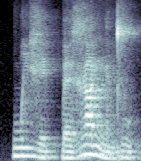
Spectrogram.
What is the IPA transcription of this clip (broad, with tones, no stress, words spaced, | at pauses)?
wi˧ɣeː˨k͡pɛ˨ ɣa˦ŋɛ̃˨ du˦˨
